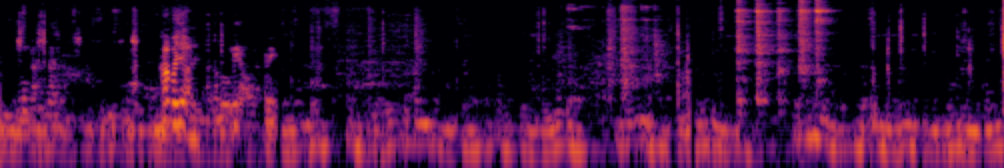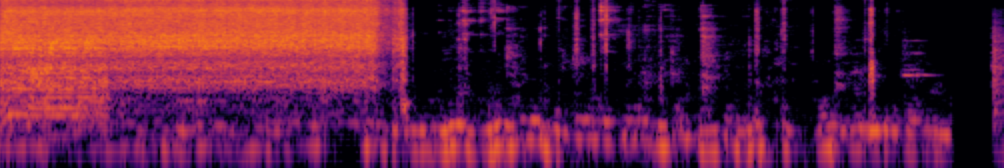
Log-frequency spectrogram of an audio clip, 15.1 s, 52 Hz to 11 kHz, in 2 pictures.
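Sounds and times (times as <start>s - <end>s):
power tool running: 7.5s - 10.6s.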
